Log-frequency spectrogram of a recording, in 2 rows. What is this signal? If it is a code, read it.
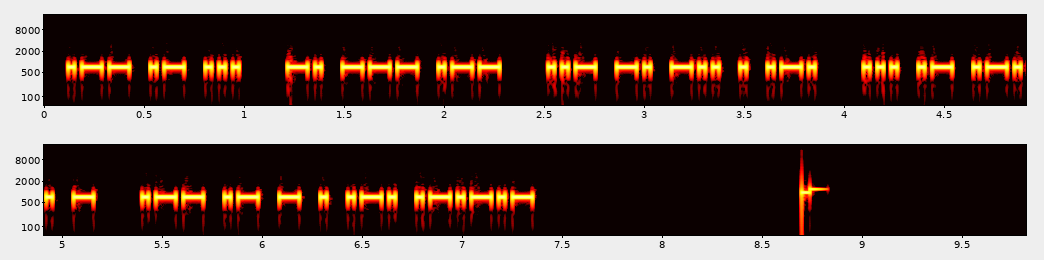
Morse code, heard as a keyed tone, about 36 wpm, 700 Hz. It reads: WAS NOW UNDER SALT WATER.
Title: Sentences from Top 1000 Words - Review Part 5 - 35wpm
